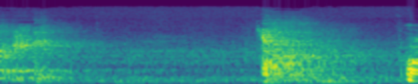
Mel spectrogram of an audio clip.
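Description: A man breathing into a close microphone: two breaths about a second and a half apart.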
